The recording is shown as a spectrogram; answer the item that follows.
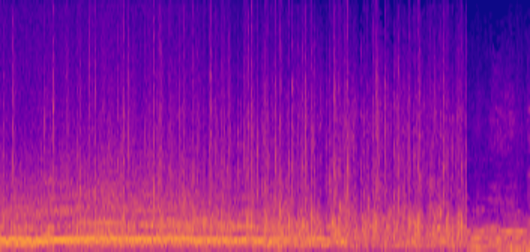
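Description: Audience of young girls cheering and clapping, with one high voice rising into a long held cheer of about three seconds over the clapping.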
